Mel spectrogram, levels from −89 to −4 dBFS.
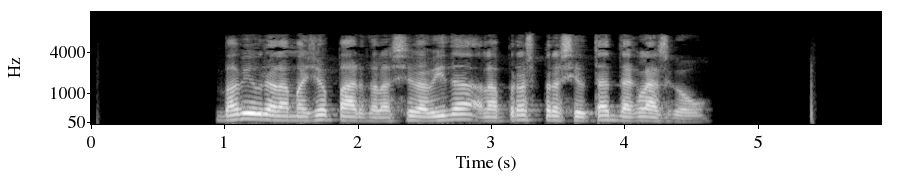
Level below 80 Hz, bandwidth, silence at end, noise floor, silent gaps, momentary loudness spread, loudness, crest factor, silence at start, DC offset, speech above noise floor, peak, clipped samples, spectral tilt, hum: -62 dBFS; 7.8 kHz; 1.35 s; under -90 dBFS; none; 8 LU; -17 LUFS; 16 dB; 0.95 s; under 0.1%; over 73 dB; -2 dBFS; under 0.1%; -4.5 dB/octave; none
